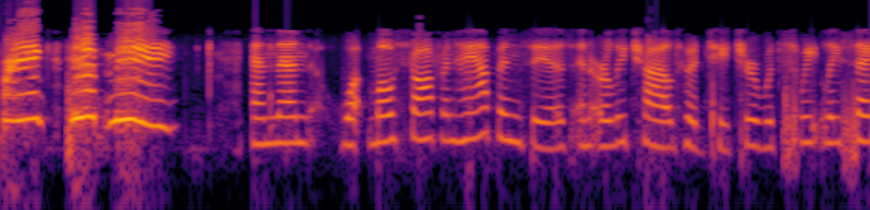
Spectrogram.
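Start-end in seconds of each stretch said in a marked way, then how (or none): 0.0-1.5 put-on acted, tearful child's wail, very high and loud. Imitating a child who comes up complaining about being hit: imitating a crying child. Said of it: "comes up to you crying and saying".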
